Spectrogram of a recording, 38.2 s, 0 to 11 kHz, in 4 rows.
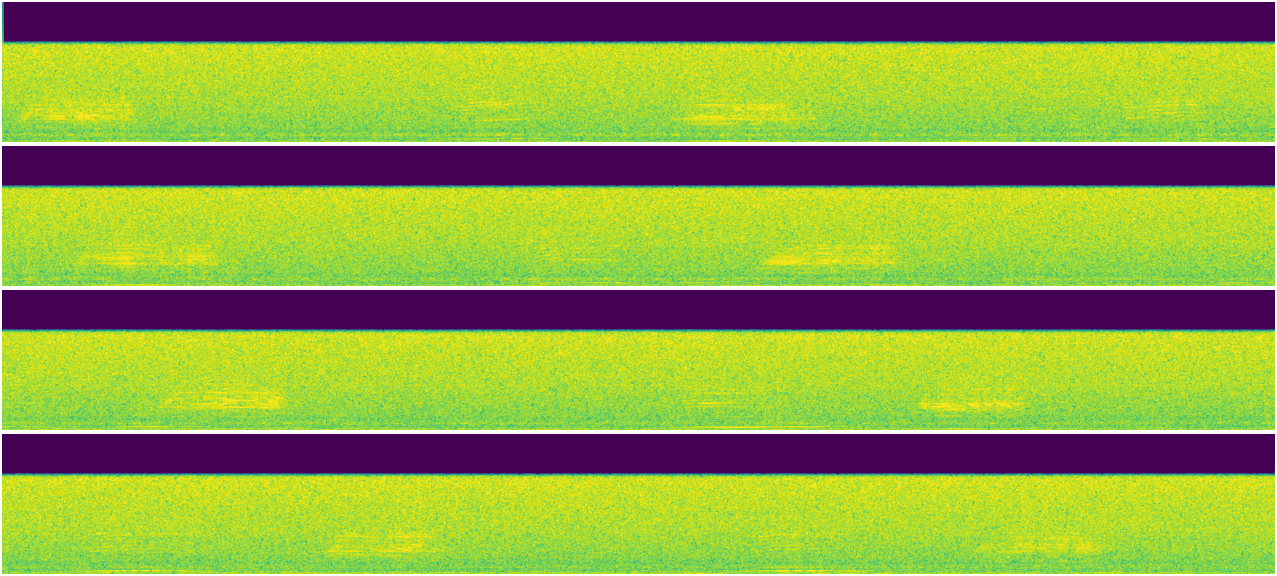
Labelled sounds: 4.6	5.5	humpback whale, 1.4 to 2.1 kHz
10.3	10.6	humpback whale, 1.8 to 1.9 kHz
15.3	15.6	humpback whale, 1.7 to 2.1 kHz
20.5	21.0	humpback whale, 1.8 to 2.6 kHz
24.3	24.6	humpback whale, 2.1 to 2.2 kHz
26.0	26.3	humpback whale, 1.6 to 2.1 kHz
31.0	31.5	humpback whale, 1.8 to 3.0 kHz
34.3	34.6	humpback whale, 2.9 to 3.2 kHz
36.1	36.4	humpback whale, 1.7 to 1.9 kHz

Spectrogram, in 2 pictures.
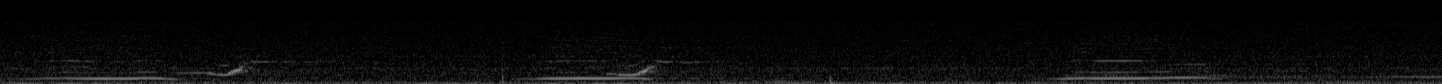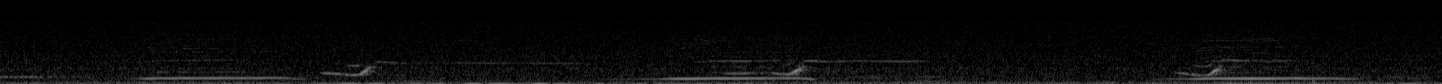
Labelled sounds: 2.4	2.8	humpback whale, 0.96 to 1.1 kHz
10.9	11.4	humpback whale, 1.1 to 1.2 kHz
18.2	18.4	humpback whale, 0.96 to 1.1 kHz
21.4	22.8	humpback whale, 1.0 to 1.2 kHz
26.4	27.3	humpback whale, 0.96 to 3.4 kHz

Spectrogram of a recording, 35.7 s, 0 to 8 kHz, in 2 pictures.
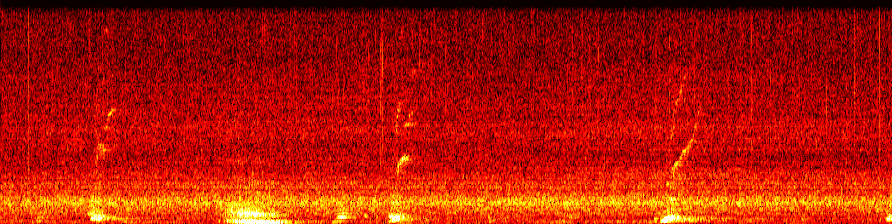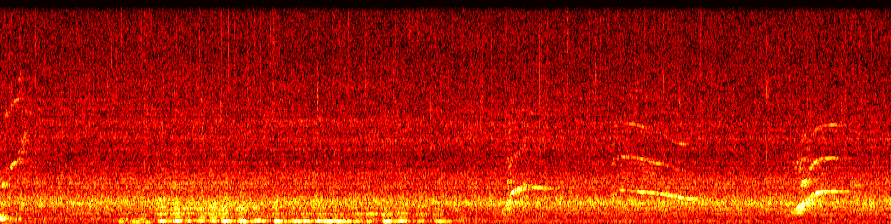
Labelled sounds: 1.9	2.2	humpback whale, 2.2 to 2.9 kHz
7.9	8.3	humpback whale, 1.8 to 3.7 kHz
13.4	13.9	humpback whale, 1.8 to 3.0 kHz
17.9	18.3	humpback whale, 1.9 to 2.4 kHz
27.9	28.8	humpback whale, 1.0 to 2.6 kHz
30.0	31.8	humpback whale, 0.84 to 3.6 kHz
33.8	34.7	humpback whale, 0.78 to 3.6 kHz

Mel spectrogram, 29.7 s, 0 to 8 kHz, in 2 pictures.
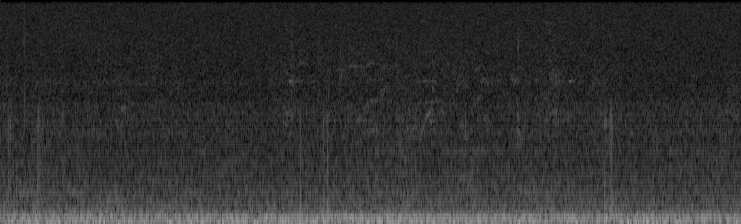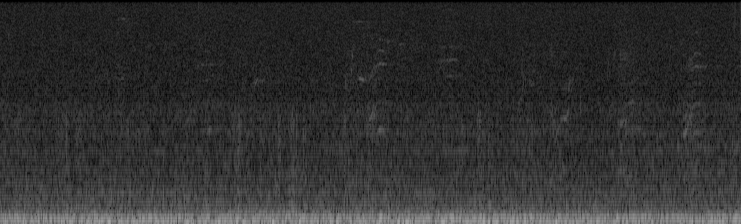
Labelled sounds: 5.6	6.1	killer whale, southern resident, 1.4 to 3.7 kHz
8.3	8.7	killer whale, southern resident, 1.2 to 3.5 kHz
21.6	22.6	killer whale, southern resident, 0.85 to 4.6 kHz
28.3	28.9	killer whale, southern resident, 0.71 to 3.8 kHz

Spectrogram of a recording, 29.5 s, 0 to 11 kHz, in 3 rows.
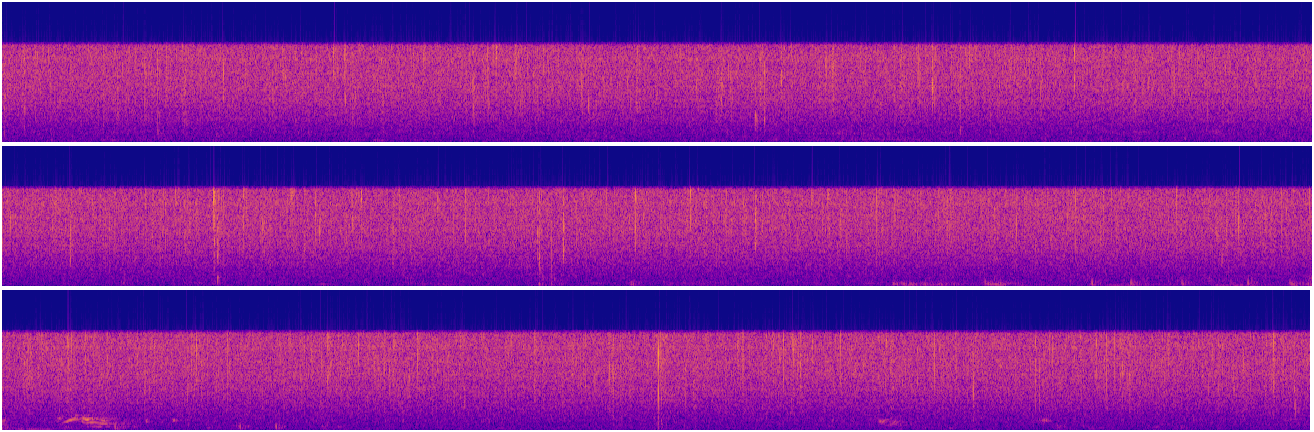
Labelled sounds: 20.1	20.5	humpback whale, 0.78 to 1.2 kHz

